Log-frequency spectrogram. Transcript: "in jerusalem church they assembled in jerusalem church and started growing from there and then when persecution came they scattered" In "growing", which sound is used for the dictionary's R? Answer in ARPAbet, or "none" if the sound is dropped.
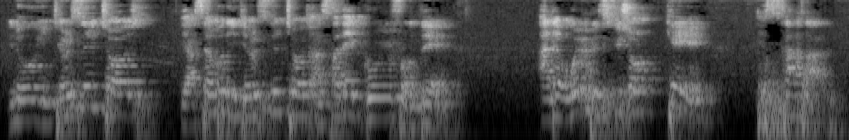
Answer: none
